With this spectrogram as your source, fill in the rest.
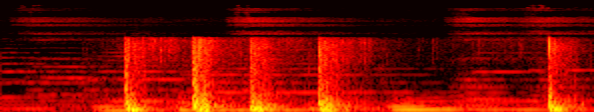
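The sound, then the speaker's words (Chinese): A fox's big tail thumps against a wooden floor at bedtime: four dull, low knocks in a fairly steady rhythm, a short pause, then one more thud, with no talking. “用大尾巴在地板上咚咚的敲起来。”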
